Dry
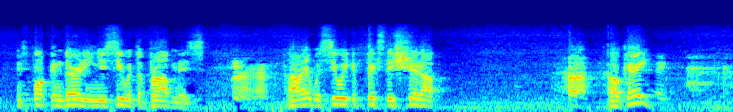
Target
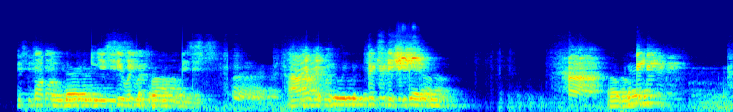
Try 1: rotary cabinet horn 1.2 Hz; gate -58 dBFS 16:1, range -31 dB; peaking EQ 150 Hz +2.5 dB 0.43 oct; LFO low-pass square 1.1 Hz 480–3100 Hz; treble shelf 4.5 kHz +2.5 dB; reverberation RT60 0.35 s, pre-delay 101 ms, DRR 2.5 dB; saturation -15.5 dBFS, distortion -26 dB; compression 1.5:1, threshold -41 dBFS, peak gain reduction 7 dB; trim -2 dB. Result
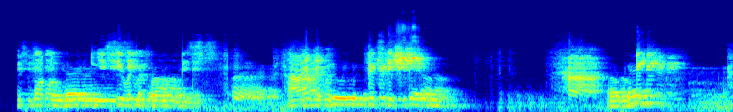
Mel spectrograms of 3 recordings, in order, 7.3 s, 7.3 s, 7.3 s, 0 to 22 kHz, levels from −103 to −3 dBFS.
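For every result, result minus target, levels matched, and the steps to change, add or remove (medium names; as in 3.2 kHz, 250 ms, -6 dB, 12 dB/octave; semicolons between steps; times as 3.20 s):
saturation: distortion +14 dB; compression: peak gain reduction +7 dB
change: saturation -8 dBFS, distortion -40 dB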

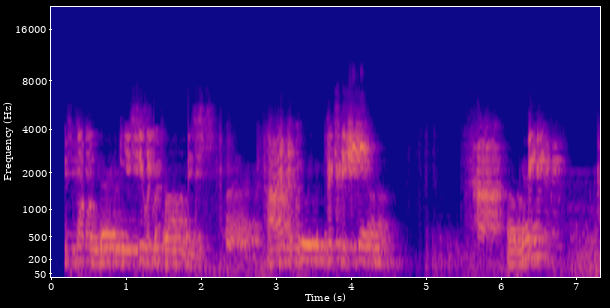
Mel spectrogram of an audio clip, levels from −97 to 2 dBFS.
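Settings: compression: peak gain reduction +7 dB
remove: compression 1.5:1, threshold -41 dBFS, peak gain reduction 7 dB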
